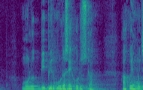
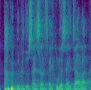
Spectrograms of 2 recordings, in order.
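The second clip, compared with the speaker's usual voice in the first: ordinary talk, nothing marked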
